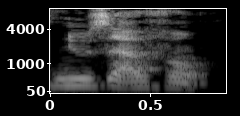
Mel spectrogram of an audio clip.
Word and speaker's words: nous avons: To some people it sounds like we soap, nous savons. Of course, it would be pronounced a little bit differently, nous savons. But anyway, the S from the nous running into a vowel sounds like a Z.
